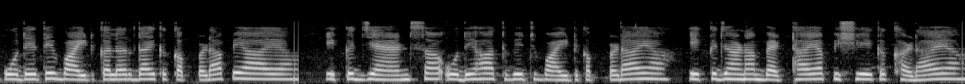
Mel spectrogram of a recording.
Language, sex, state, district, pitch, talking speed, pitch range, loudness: Punjabi, female, Punjab, Kapurthala, 240 Hz, 160 wpm, 225-250 Hz, -14 LUFS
